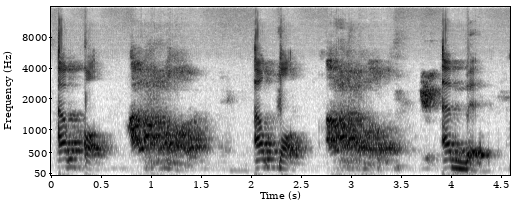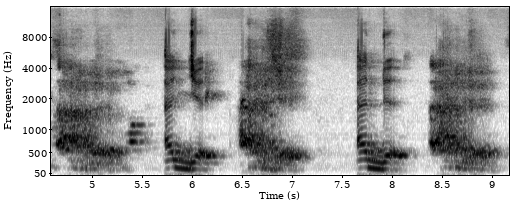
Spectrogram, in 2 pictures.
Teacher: Pendapat yang pertama mengatakan qalqalah tidak terkait dengan harokat apapun. Jadi ketika melafalkan qalqalah aqo, ini bukan fathah yang keluar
